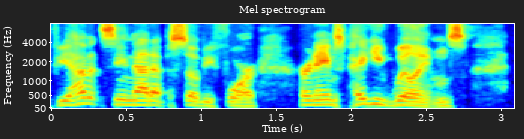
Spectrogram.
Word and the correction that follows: Willms: and Wilms. Got to make sure we say that correctly. W-I-L-L-M-S, Wilms, Peggy Wilms.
